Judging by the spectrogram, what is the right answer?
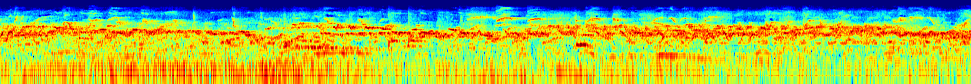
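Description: Many caged white-rumped shamas singing against each other at once: a dense, unbroken chorus of loud whistles, chirps and quick rising and falling phrases.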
